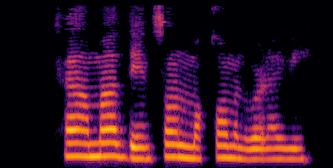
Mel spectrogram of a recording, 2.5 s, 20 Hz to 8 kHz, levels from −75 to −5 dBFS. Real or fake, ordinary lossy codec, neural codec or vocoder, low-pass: fake; MP3, 32 kbps; codec, 24 kHz, 0.9 kbps, DualCodec; 7.2 kHz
